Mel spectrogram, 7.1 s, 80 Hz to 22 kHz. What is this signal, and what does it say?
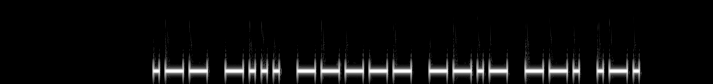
Morse code, heard as a keyed tone, about 20 wpm, 700 Hz. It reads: WB0QGR
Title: USA Call Signs - 6 Characters - 20wpm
